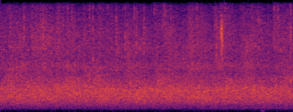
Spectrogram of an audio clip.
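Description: Church congregation clapping together in sustained, dense applause that fills the room evenly throughout, with no break or voice rising above it.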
